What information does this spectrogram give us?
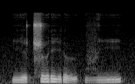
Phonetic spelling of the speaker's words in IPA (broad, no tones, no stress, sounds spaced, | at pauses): i ʈ͡ʂ ɯ ɾ i ɾ ɯ | v i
